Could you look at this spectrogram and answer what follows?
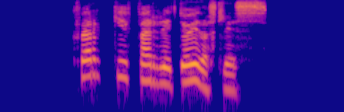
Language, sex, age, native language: Icelandic, female, 20-29, Icelandic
